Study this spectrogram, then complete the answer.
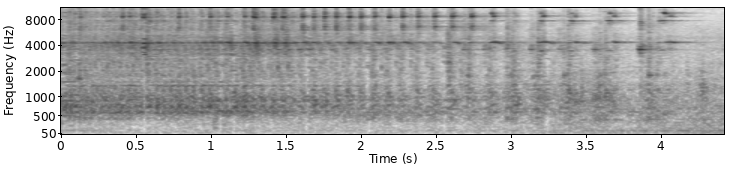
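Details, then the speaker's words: Hollow chisel mortiser after adjusting the bit clearance inside the chisel; a light, even ticking of about six per second sounds over a high motor hum with no screaming, showing the bit runs free and is correctly set rather than rubbing and overheating. "and actually that sounds pretty good that little ticking that's not enough but if it was screaming right there you would feel this right here"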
